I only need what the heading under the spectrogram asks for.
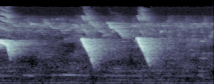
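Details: Captive greater green leafbird, recently recovered from a heavy moult and just starting to sing, gives three loud, clear whistles sweeping steeply downward, about half a second to a second apart, over a faint low hum; owner unsure of its origin because it sounds unusual.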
